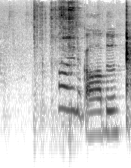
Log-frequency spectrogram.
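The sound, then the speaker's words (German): Cutlery and dishes clatter as a large plate is taken out one-handed from beneath deep plates and cutlery is fetched, with a bright clink near the end, while a voice talks over the handling. “So, Besteck.”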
